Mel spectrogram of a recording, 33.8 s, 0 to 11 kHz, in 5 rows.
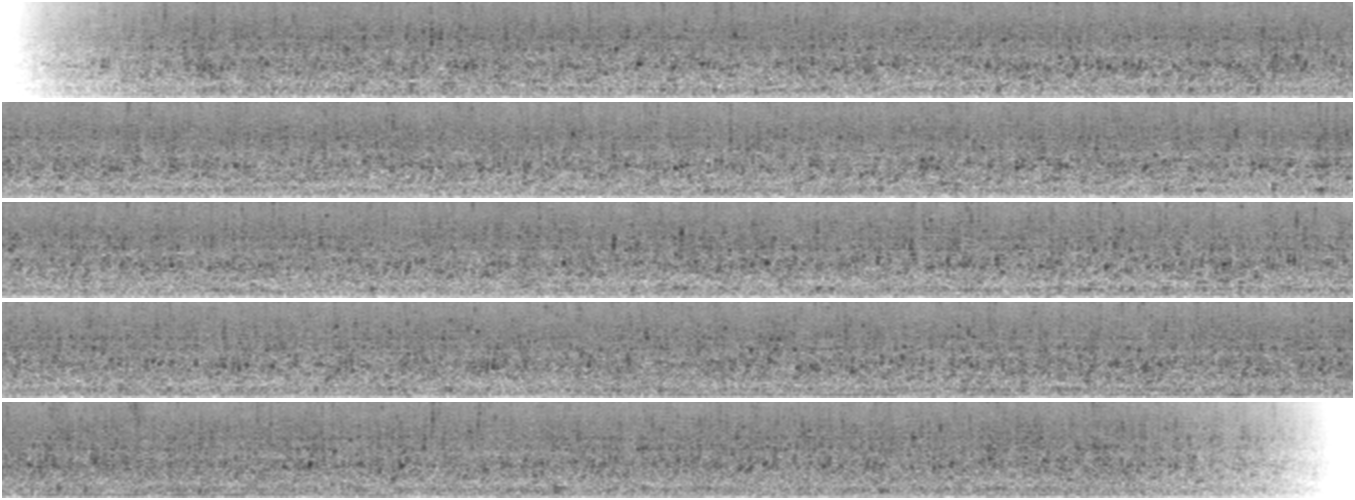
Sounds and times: City Drain 0.2 - 33.5

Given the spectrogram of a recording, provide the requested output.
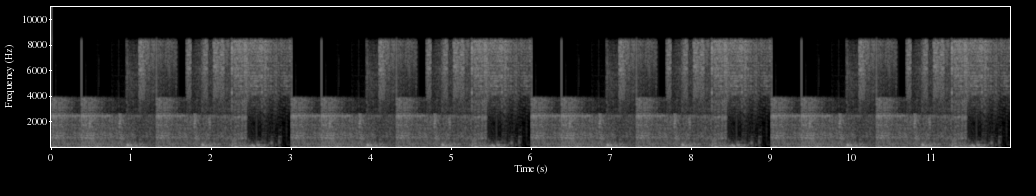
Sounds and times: Drum 0.0 - 11.9

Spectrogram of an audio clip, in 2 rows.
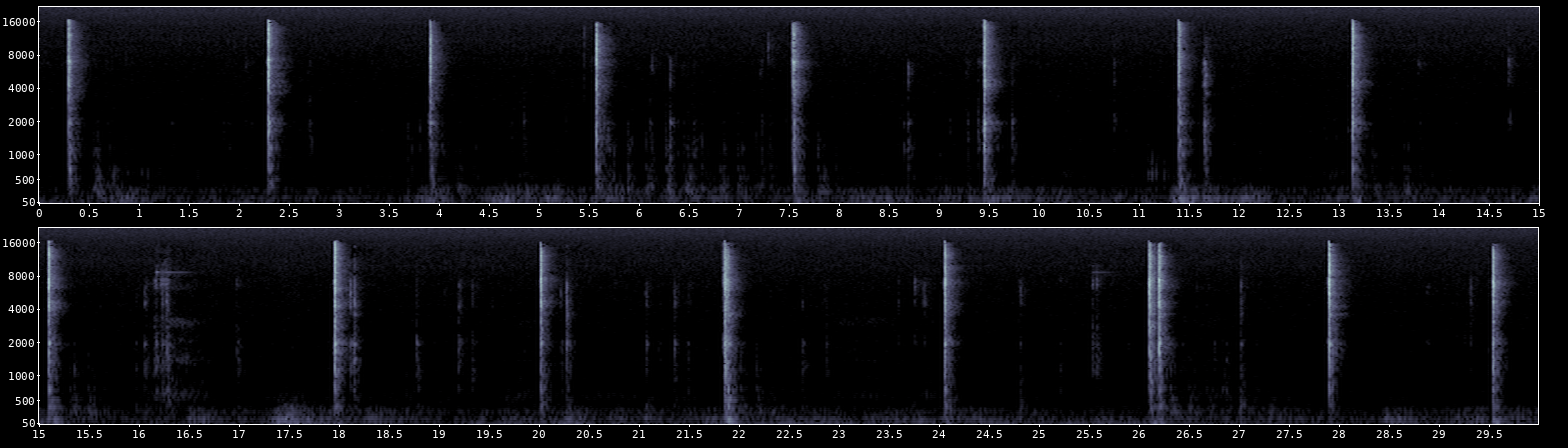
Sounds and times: lamp switch clicking on and off 26.1 - 26.3

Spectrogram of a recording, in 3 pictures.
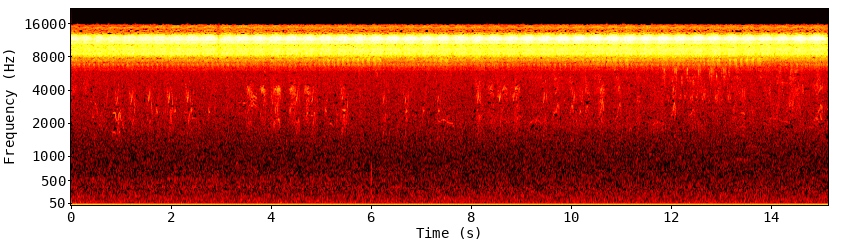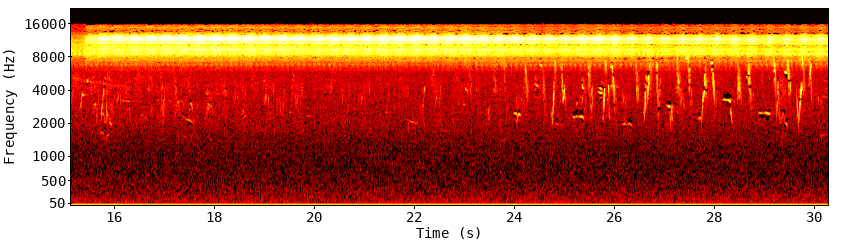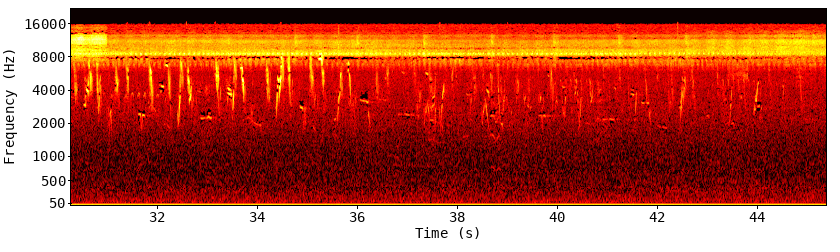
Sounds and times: Crickets 0.0 - 45.3

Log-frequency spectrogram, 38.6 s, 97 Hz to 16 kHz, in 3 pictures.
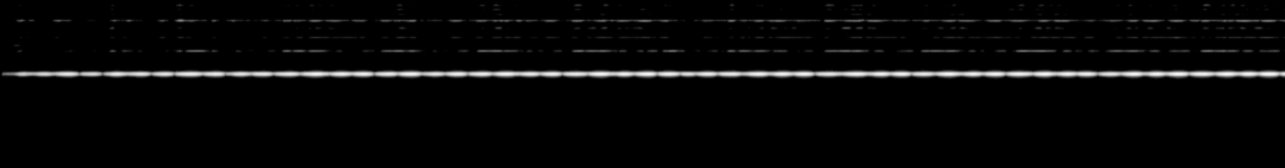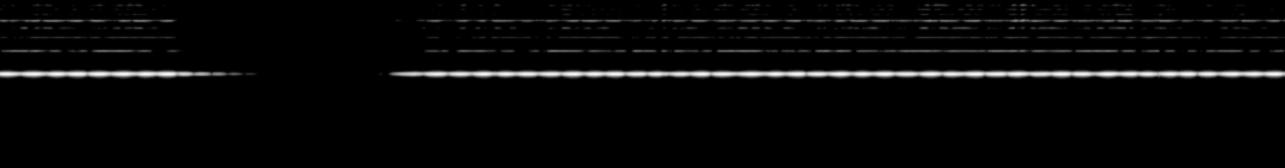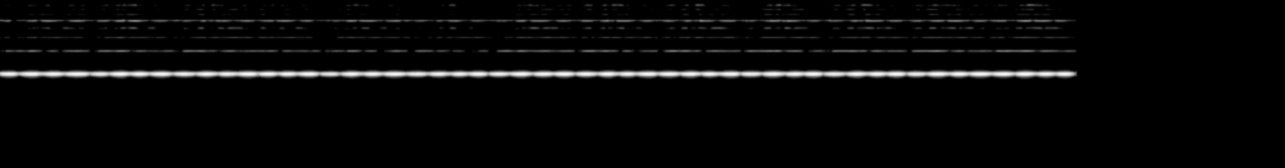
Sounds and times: Playing a water glass 0.0 - 7.4
Playing a water glass 16.6 - 20.1

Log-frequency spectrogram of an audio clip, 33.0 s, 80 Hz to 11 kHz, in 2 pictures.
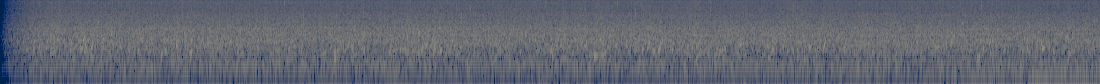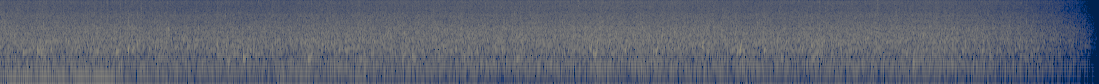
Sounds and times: Waterfall Small with Water Stream 0.0 - 32.9

